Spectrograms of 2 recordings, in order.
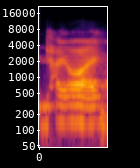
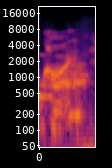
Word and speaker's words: Ki: And I think I picked the name, I shortened my previous name to KI. And that actually has a very significant meaning in Korean. It can either be pronounced Ki or Kai. I prefer Kai, but I picked it because it actually means to begin.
